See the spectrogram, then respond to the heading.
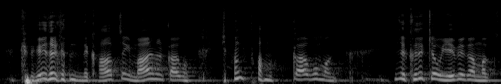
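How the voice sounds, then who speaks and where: This man talks very fast, and his pitch varies in an ordinary way. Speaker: pastor. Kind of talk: sermon.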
